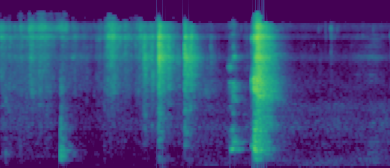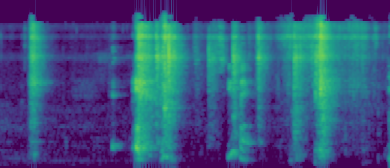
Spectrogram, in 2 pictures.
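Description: Tissue paper and plastic packaging rustling and crinkling in short irregular bursts. There is a loud sudden burst about three and a half seconds in and another cluster from about seven seconds on.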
